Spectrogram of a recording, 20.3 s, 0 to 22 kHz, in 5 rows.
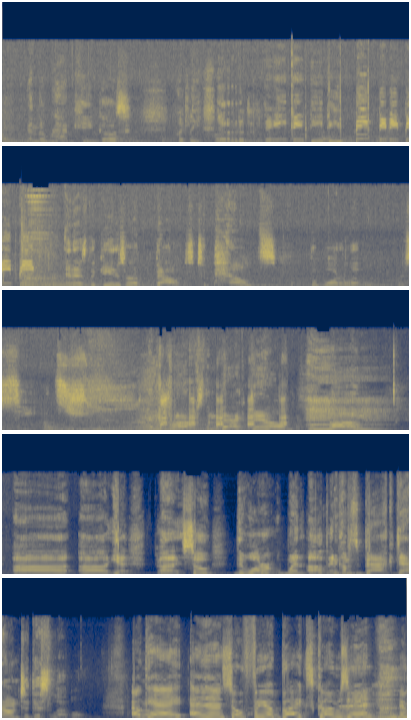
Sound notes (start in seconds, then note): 2.7 humming; 3.5 beeping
